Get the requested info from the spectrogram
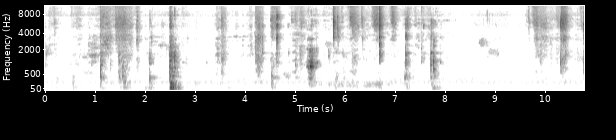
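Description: A serving spoon scraping and clinking against a plate as pieces of meat curry are moved about, in scattered short sounds with one louder knock about two and a half seconds in.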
